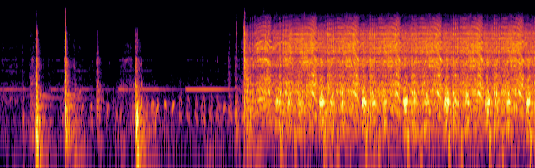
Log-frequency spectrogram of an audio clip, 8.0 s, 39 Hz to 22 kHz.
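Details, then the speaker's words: 2001 Kia Sportage, 100,000 miles, timing chain broke, compression test cranking with plugs out: a few clicks, then steady fast even cranking beats; this cylinder reads about 175 psi, identical to the first. "same thing - 75 yeah seeing this it's identical"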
